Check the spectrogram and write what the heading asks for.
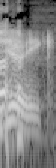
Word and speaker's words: Buick: What is it, a Buck? I couldn't even pronounce Buick.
